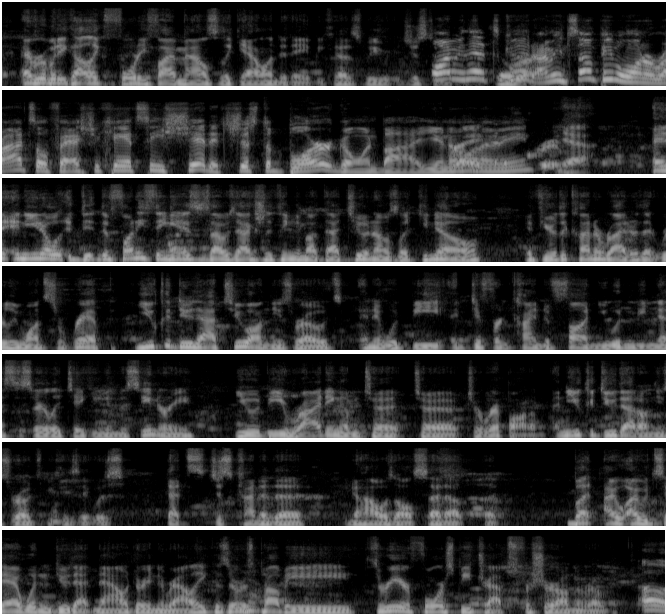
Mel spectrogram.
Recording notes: Live from the Iron Horse Inn! We're back with day 3 from The Iron Horse Inn in Whitewood!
